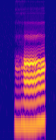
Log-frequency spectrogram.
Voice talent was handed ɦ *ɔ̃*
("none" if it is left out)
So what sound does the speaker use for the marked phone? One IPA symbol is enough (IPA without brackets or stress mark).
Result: ɔ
